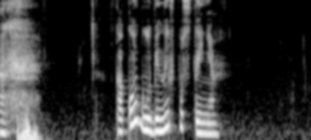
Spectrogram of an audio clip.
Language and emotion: Russian, neutral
